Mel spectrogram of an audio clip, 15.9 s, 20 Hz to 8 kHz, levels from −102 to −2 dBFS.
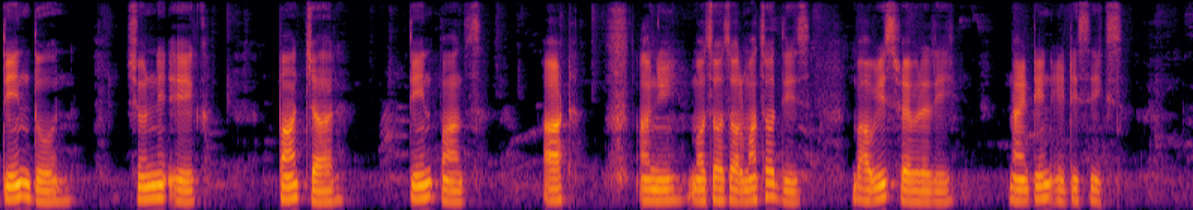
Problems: none marked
